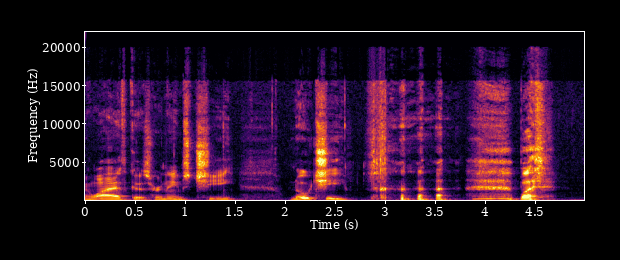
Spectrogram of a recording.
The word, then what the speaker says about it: gnocchi: nashi or no she it's spelled g-n-o-c-c-h-i now uh she says yep looked it up so i'm guessing nochi yep looked it up so it's noche now see i was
